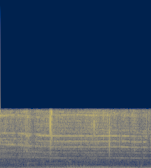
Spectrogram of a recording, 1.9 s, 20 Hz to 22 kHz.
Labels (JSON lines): {"label": "anthrophony, boat engine", "recorder": "SoundTrap 500"}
